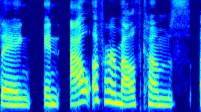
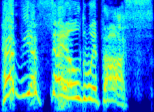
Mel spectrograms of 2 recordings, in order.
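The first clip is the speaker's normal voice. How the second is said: shrill, very high acted hostess bellow, pirate-host style; 10 semitones higher than usual. Complaining that everyone yells, retelling the woman's yell after calling their party name. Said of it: "stop yelling".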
